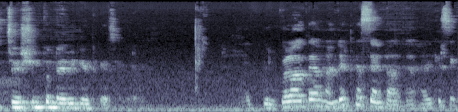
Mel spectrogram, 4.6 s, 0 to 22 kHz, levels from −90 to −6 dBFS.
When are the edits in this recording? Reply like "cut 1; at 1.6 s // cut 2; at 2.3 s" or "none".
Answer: none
